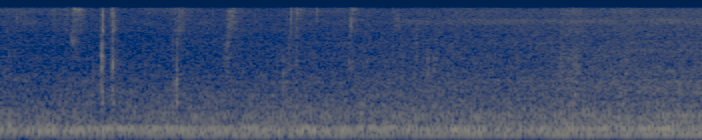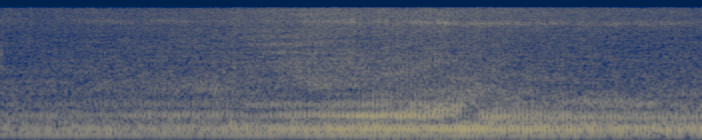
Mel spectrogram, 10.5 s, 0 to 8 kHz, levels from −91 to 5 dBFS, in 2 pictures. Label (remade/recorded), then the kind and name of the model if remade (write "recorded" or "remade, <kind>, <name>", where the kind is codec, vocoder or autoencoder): recorded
